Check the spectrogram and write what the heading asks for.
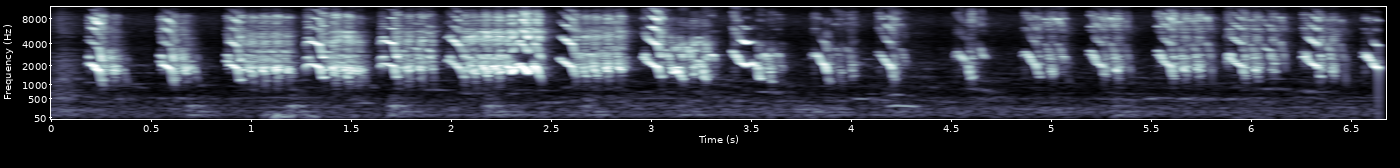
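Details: Insistent rasping squawks from a hungry kilyawan, the Black-naped Oriole, while a three-year-old Philippine girl feeds it, repeated nearly three times a second with a brief denser flurry early on.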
